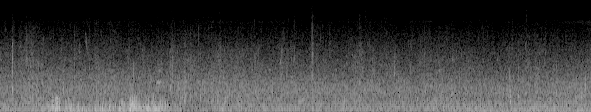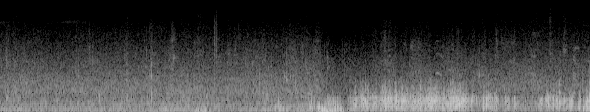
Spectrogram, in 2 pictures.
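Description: Wind buffeting the microphone in gusts over a steady low engine hum, as from a boat on the river. A louder stretch of noise starts near the end.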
